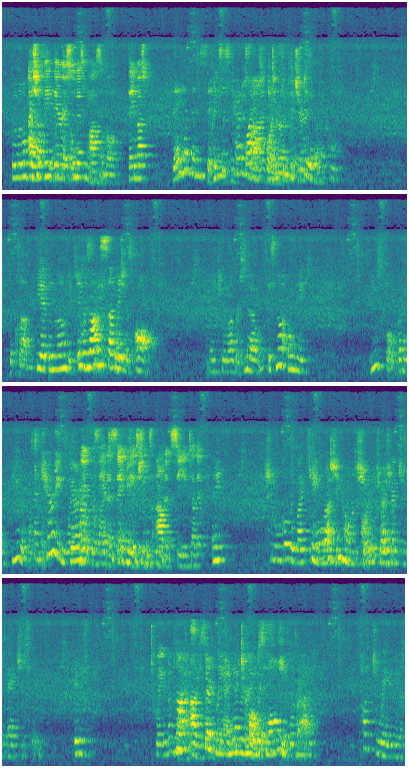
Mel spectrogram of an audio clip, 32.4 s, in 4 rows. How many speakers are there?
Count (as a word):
six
